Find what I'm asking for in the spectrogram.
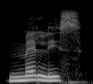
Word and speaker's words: Malice: Malice. – Melis. M-A-L-I-C-E. – Mhm. Mhm. E. Ah, Englisch ausgesprochen. Melis. Okay.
